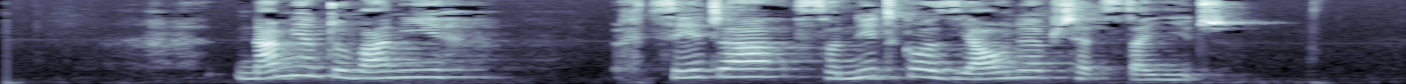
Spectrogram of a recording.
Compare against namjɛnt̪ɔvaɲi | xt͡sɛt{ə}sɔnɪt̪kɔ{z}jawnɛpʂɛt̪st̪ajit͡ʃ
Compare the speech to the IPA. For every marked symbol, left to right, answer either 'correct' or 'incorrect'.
incorrect: a, correct

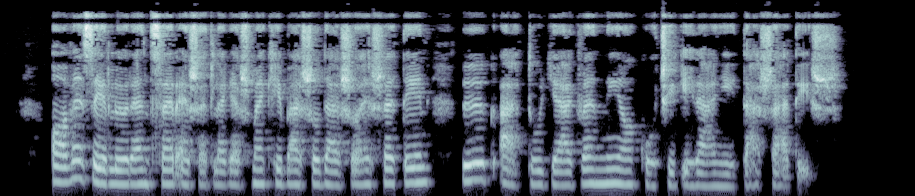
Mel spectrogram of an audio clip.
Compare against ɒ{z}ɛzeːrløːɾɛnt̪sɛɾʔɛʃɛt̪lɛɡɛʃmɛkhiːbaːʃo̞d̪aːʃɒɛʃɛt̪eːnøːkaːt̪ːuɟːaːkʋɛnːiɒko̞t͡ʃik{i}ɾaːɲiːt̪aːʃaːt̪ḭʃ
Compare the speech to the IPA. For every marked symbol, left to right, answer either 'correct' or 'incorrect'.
incorrect: v, correct

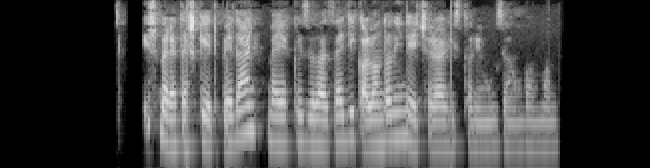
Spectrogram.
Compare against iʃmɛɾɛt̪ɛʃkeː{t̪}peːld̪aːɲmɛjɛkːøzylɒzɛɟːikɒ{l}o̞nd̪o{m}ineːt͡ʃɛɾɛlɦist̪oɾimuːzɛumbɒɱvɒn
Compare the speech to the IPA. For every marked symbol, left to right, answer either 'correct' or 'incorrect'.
correct, correct, incorrect: n

